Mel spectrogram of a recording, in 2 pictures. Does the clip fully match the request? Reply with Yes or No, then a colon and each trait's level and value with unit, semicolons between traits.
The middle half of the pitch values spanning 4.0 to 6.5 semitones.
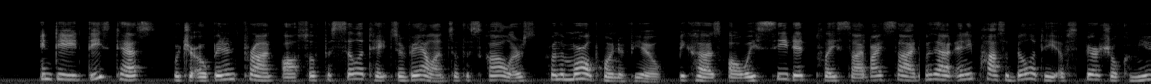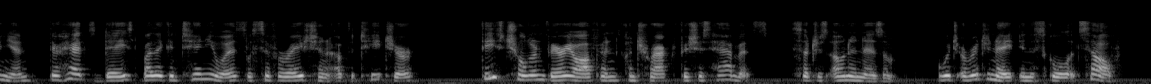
No: average, 3.6 semitones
